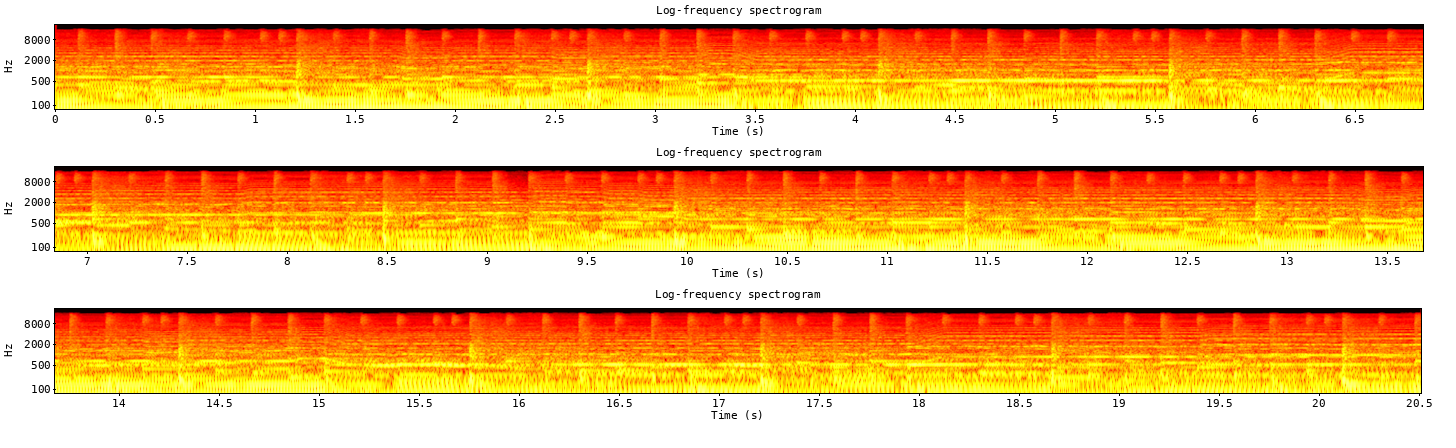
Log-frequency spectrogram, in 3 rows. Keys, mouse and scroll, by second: 3.6 click, 4.2 click, 4.9-7.9 drag, 8.9 click, 10.9 click, 11.2-19.5 drag, 19.8-20.5 middle drag.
